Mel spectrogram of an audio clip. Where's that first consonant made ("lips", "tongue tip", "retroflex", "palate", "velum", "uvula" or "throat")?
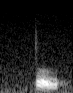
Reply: lips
